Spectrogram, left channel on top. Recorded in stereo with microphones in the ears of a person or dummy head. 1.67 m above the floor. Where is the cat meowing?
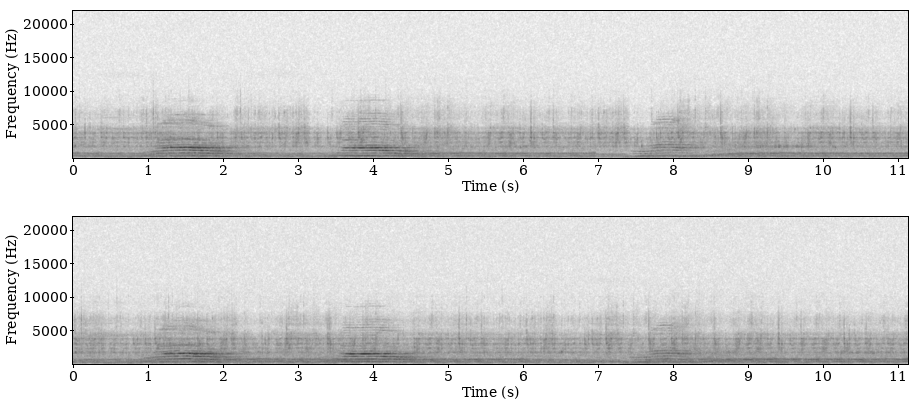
Centre (ahead or behind), 3 m; by 8.2 s 40° right (ahead or behind), 6 m.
